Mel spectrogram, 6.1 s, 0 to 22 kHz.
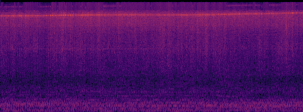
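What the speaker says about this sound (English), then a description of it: "525 horsepower inboard engines with Mercury number 6 Speedmaster drive." Offshore racing powerboat with 525 horsepower inboard engines and Mercury number 6 Speedmaster drives, running at the Miami Offshore Grand Prix; a loud, steady, roaring engine drone with broad rushing wash persists throughout without pause.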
